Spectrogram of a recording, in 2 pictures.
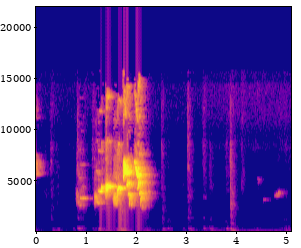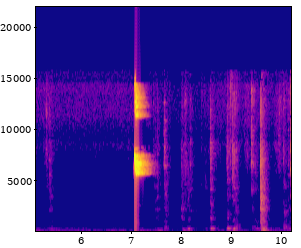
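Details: Caged double-collared seedeaters singing in the morning: one rapid, buzzy, twittering phrase of high notes lasting just over a second, then a lone sharp high note, with soft low knocks and rustles in a quiet room.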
